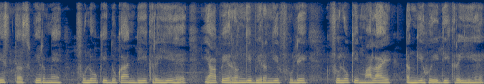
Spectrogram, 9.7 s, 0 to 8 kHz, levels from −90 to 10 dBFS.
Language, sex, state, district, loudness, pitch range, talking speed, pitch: Hindi, male, Chhattisgarh, Sukma, -19 LUFS, 160-175 Hz, 130 wpm, 165 Hz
